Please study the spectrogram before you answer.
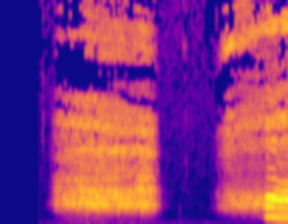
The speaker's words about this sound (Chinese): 我打了一个大大的哈欠。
